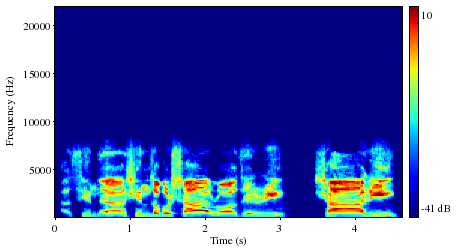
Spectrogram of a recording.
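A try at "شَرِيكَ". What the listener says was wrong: ভাই শা, শা কি, শা, শা কেন টান হবে ভাই?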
